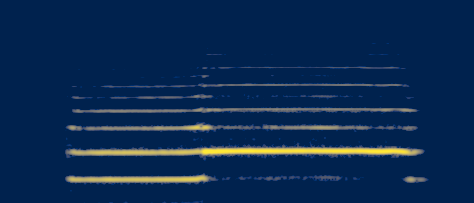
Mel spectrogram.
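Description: A flute A note is blown with too much air pressure, one sustained tone about two and a half seconds long that jumps to a breathier, airier upper register partway through, loud and alone.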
